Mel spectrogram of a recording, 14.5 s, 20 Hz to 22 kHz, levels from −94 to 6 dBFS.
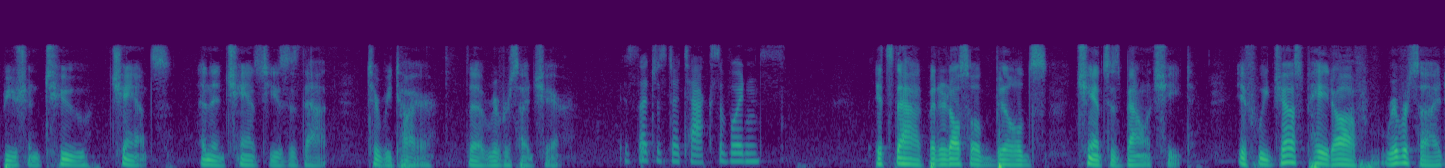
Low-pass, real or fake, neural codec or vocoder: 7.2 kHz; real; none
